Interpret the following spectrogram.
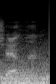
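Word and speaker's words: Chelan: So, it's not ch but chillan. Sorry. Chillin. Shellon. Say it with a sh.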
